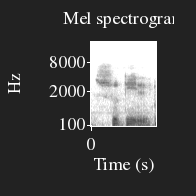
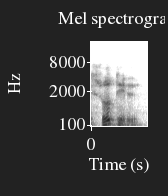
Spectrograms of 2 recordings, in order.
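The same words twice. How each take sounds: First: "sutil" stressed at the end, su-TIL; slow, measured "sutil" leaning on TIL; stress on last syllable. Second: "sutil" stressed up front, SÚ-til; wrong first-syllable stress. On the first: Teacher corrects the class, "sutil" stressed as su-TIL. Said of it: "No, se dice sutil". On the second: Teacher shows the class the wrong way, "sutil" as SÚ-til. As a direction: hit SU in "sutil", let til drop. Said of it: "no se dice sutil". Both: Shown as a demonstration.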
